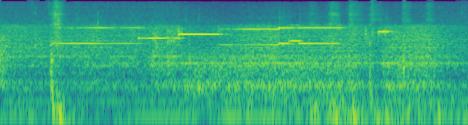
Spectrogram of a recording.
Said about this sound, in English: just went off again. That was my cell phone.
